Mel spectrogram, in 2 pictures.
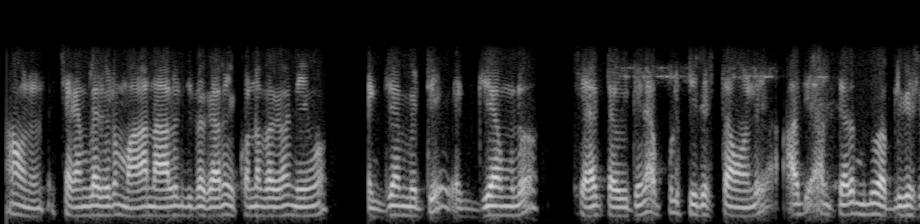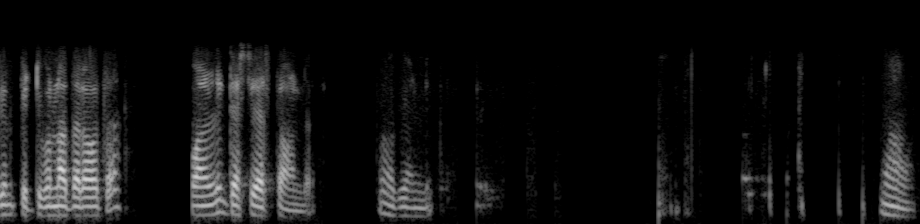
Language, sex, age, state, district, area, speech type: Telugu, male, 60+, Andhra Pradesh, Anakapalli, rural, conversation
